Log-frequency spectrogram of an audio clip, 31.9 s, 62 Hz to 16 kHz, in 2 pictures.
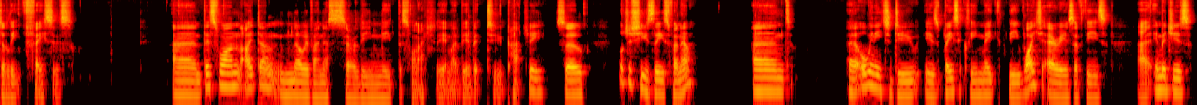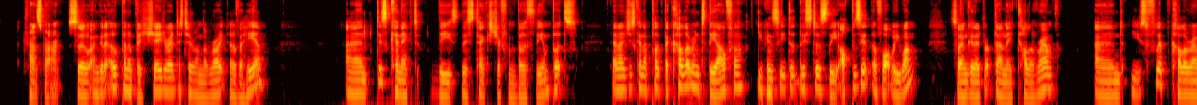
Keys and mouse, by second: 1.9 middle click, 2.1 click, 3.0 Tab, 3.4 click, 3.7 g, 4.2 Escape, 5.1 x, 6.7-9.9 typing, 7.6 click, 8.4 click, 9.5 click, 10.0 shift+click, 13.0 middle drag, 13.3 shift+click, 17.6 click, 18.8-19.7 drag, 20.3 click, 20.6 g, 21.2 ctrl+click, 22.4 n, 23.9 click, 26.4 middle click, 26.5 click, 26.9 shift+middle drag, 27.9 middle click, 28.5 shift+a, 30.2 click, 30.9-31.4 drag.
